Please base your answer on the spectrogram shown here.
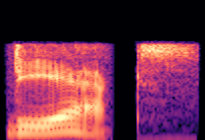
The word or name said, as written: DX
